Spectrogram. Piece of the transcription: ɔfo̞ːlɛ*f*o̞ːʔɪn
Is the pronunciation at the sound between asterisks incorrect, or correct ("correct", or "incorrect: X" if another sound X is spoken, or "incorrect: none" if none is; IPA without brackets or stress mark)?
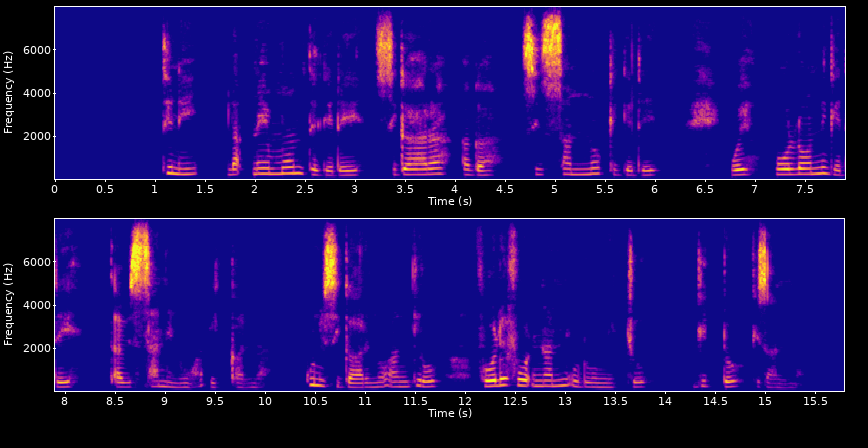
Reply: correct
